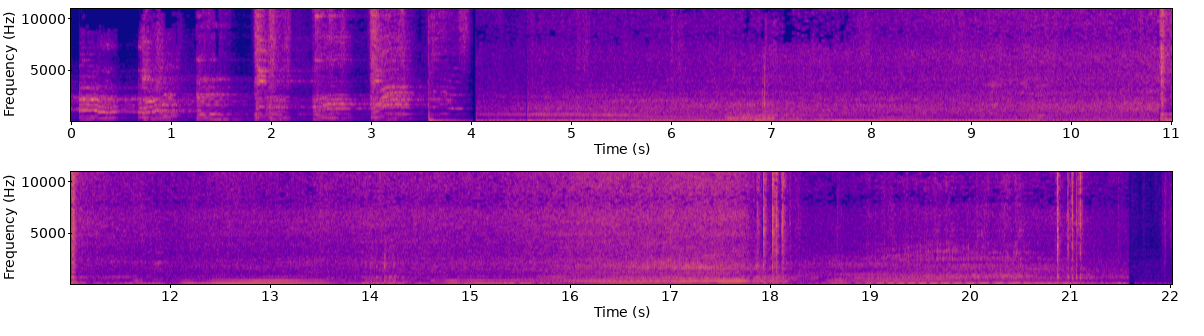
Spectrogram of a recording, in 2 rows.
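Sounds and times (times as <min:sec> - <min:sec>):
car engine accelerating hard: 0:04.1 - 0:21.6.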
